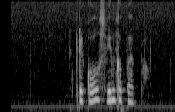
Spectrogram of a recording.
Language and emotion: Russian, neutral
